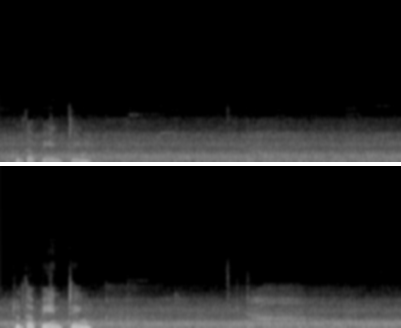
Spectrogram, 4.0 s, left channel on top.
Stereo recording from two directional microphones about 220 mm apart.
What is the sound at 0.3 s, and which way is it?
Speech, 45° right (ahead or behind).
